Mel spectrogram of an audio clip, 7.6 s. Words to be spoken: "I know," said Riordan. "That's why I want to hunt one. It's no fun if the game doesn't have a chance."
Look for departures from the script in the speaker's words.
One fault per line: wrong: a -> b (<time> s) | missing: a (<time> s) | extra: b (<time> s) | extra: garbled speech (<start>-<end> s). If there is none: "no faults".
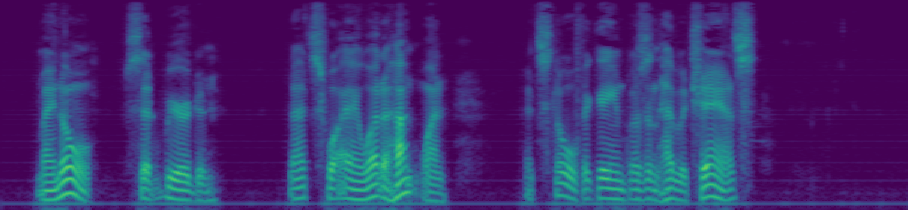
missing: fun if (4.8 s)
